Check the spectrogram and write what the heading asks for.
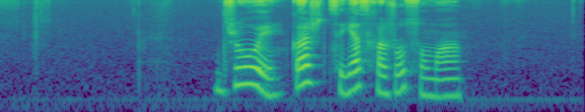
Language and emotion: Russian, sad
